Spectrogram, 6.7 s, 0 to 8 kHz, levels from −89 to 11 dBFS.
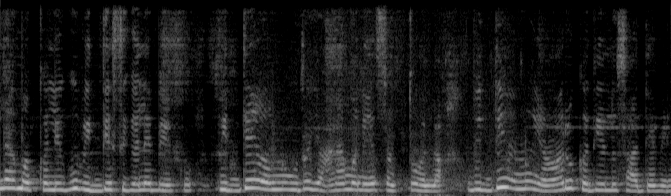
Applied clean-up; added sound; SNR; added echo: neural separator model SepFormer DNS4.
